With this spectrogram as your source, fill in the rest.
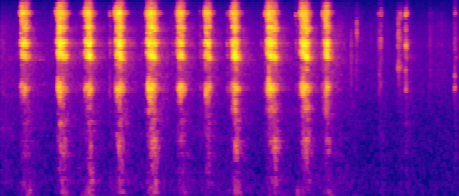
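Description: A metal pick tool, held in gloved hands, scrapes the surface of packed purple kinetic sand in a paper cup. Eleven quick, bright, gritty rasping strokes come in a loose rhythm of about three per second, each dying out almost at once. A few faint, softer scrapes follow at the end.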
